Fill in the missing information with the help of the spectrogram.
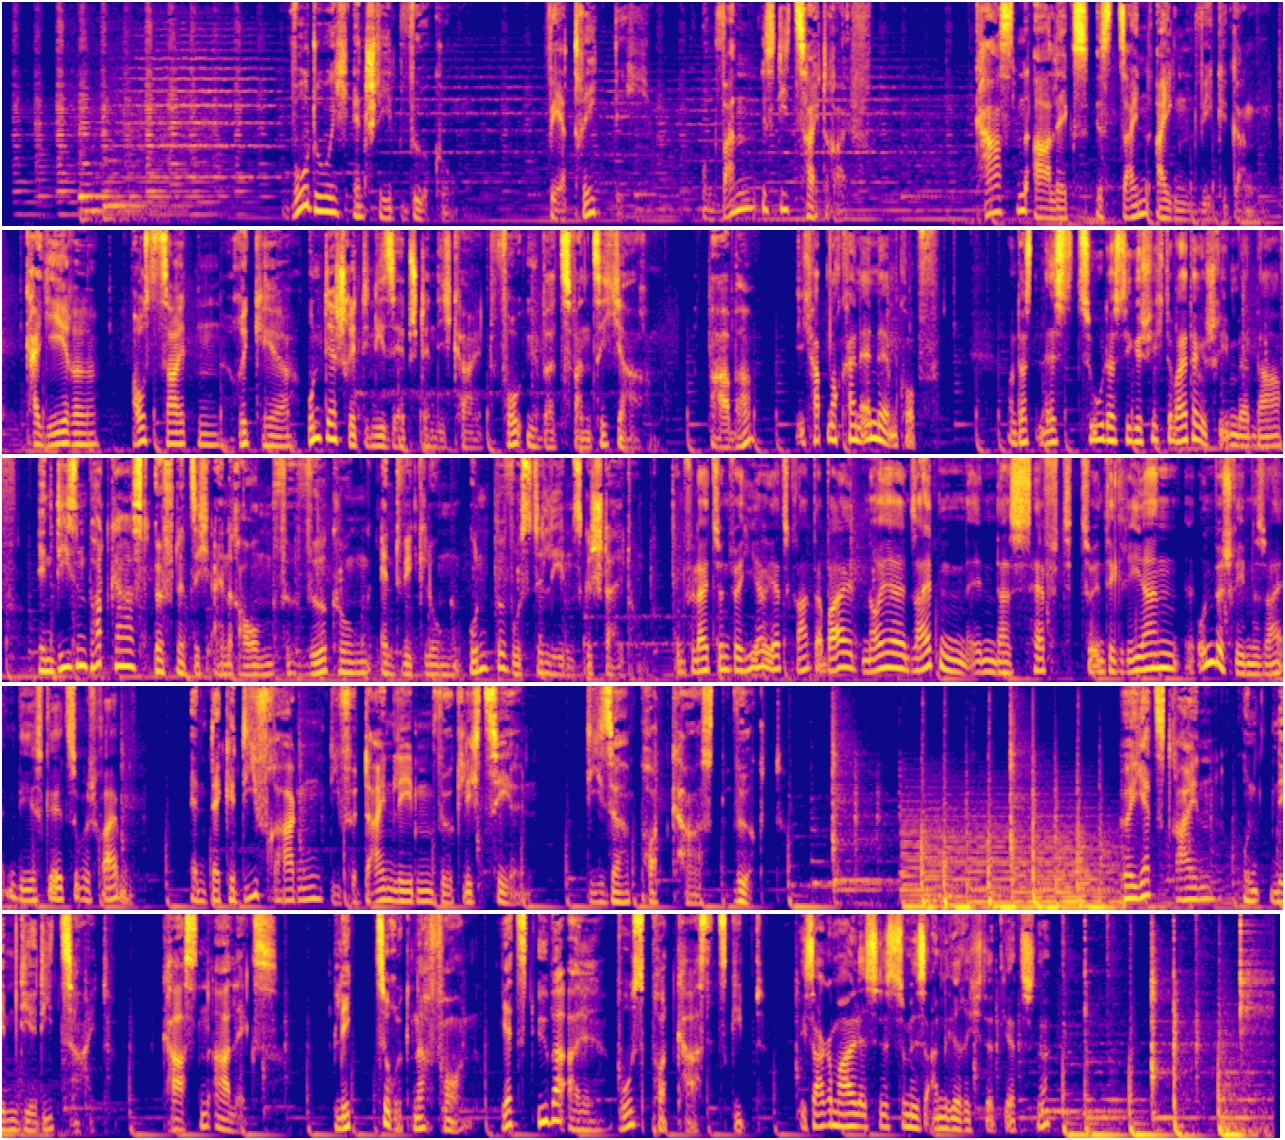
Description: Trailer
Gespräche über Haltung, Wirkung und Leben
